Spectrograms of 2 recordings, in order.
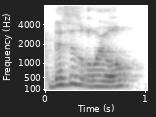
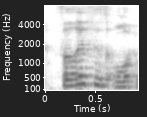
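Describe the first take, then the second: First: Said in the usual way. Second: A slightly strange voice that slips out; odd put-on voice. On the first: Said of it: "Okay, so anyway". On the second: Real, not acted. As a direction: says it in a voice that isn't quite her own. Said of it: "Why am I talking like that?".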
